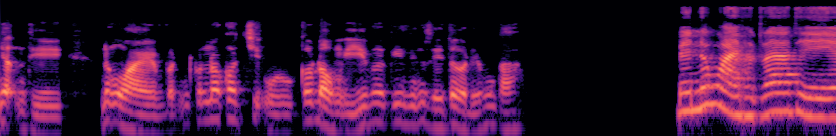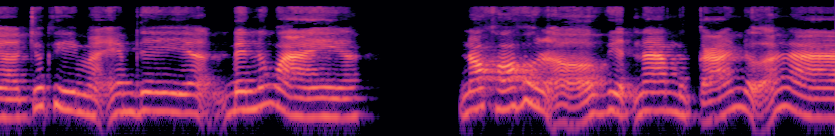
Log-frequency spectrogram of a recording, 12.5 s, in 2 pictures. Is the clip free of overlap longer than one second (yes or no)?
yes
